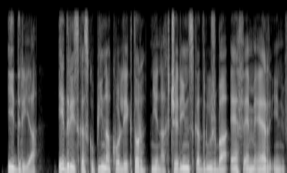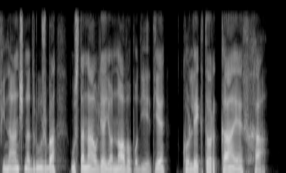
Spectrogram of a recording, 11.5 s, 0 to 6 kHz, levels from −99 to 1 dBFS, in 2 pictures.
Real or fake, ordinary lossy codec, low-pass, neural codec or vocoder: real; none; 5.4 kHz; none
